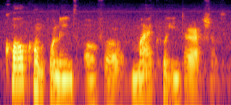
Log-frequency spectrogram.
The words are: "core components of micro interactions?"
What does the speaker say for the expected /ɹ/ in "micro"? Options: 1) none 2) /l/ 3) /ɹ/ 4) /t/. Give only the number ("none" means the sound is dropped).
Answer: 3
